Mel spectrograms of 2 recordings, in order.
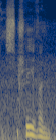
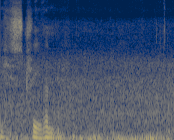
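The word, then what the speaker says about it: Strathaven: Yeah, I think this is all the River Avon, which gives its name to the town, which is Straven. It looks like Strath Avon, but pronounced locally Straven.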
